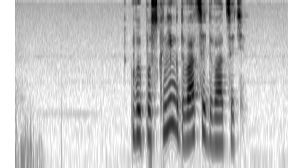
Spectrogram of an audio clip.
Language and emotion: Russian, neutral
